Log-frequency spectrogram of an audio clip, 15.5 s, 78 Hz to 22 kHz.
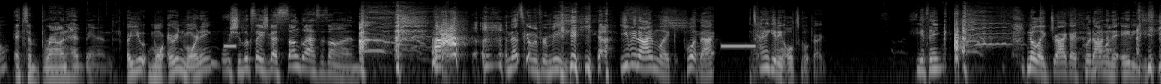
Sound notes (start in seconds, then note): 4.8 both laughing; 9.6 beep; 12.6 both laughing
